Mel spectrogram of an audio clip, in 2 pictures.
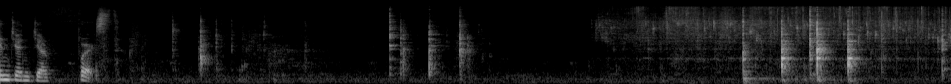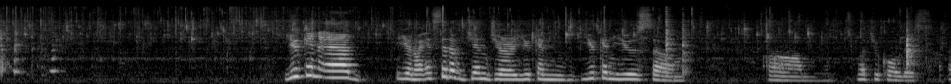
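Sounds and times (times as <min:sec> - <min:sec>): garlic sizzling in oil: 0:05.9 - 0:19.0.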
